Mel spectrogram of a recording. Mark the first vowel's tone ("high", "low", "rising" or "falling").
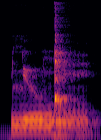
high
